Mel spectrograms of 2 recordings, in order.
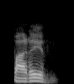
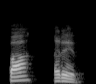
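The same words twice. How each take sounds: First: Said in the usual way. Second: "pared" slowly broken into two syllables; split into syllables. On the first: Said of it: "digo, pared". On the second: Shown as a demonstration. Teacher counts the syllables of a word for students, "pared" split syllable by syllable. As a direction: say "pared" as pa, pause, red. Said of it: "dos sílabas".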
